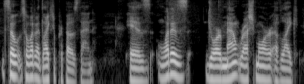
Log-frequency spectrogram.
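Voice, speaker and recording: A man's voice: medium pitch, slow, darkish tone, no echo. A man hosting a casual podcast chat, playful and jokey as he steers the topics. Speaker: podcast host.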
